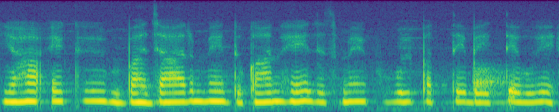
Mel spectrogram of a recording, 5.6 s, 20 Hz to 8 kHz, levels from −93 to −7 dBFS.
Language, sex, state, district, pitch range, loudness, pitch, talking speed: Hindi, female, Maharashtra, Chandrapur, 205-220 Hz, -15 LUFS, 210 Hz, 130 wpm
